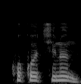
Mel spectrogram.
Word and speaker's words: 心地: 코코치 또 오모에루라고 읽으며 코코치는 기분, 마음이란 뜻이고 이 또 오모에루는 좋다고 생각되다 라는 의미입니다. 참고로 코코치가 복합어의 뒷부분에 오는 경우에는 코가 타금이 되어 고로 발음합니다.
